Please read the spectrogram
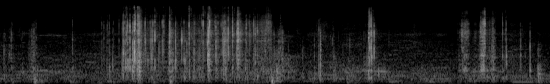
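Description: Foil wrapper of a 2013 Totally Certified football card pack being torn and crinkled by hand, a dense crackling rustle about a second in lasting over a second. It is followed by a few scattered short rustles and clicks as the cards are handled.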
